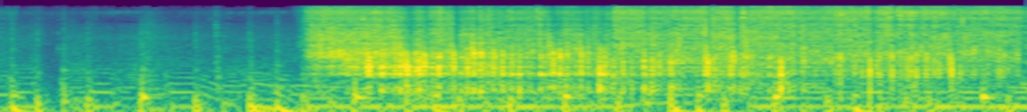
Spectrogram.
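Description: Leafy greens frying in hot oil in a wok: a loud, steady sizzle starts suddenly about two seconds in, as they are stirred with a metal ladle.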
